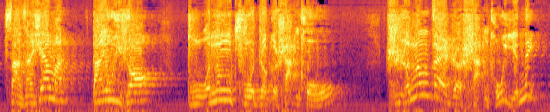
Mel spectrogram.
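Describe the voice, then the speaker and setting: A man's voice: sits high, sing-song, a little slow, noisy background. A male storyteller voicing a stern, mocking general who guards a mountain pass, lecturing and taunting.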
